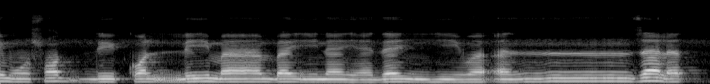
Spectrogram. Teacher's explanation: ada huruf nun sukun bertemu dengan huruf za maka harus dibaca samar, dinamakan ikhfa hakiki. Wa anzalat taura, ronya ada harokat fathah berdiri jadi harus dibaca panjang.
